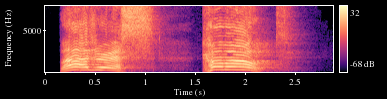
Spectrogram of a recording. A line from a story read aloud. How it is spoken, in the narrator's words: calls out to him in a loud voice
